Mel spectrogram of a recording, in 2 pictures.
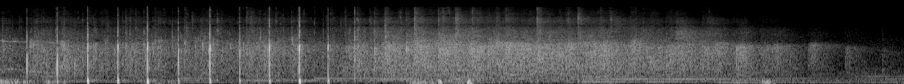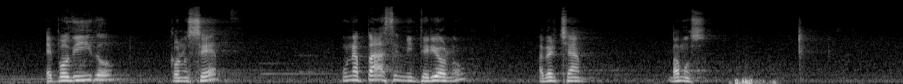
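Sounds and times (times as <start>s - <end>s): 
applause: 0.0s - 9.0s
speech: 9.5s - 11.3s, 12.4s - 13.8s, 14.4s - 15.0s, 15.7s - 16.2s.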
